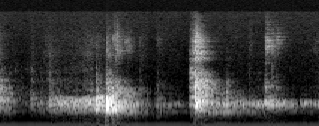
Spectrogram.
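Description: Handling noise as a small plastic lamp and its cable are moved about on the floor, with one sharp click a little past a second in.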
